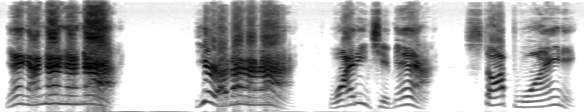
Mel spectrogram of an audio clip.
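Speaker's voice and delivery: high, loud, sneering nah-nah taunt; mocking taunt. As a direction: jeer at him like a smug forum troll. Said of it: "people who love to come on and say".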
